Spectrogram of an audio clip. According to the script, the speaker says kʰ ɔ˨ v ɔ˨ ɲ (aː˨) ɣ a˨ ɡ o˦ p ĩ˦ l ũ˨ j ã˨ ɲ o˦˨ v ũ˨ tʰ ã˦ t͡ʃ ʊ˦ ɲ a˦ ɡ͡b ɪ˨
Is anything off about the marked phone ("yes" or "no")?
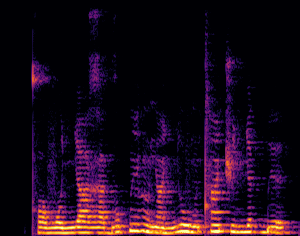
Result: no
